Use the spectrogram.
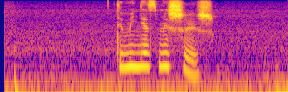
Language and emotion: Russian, positive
